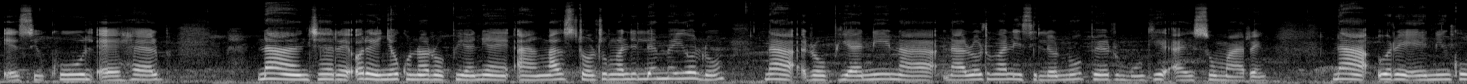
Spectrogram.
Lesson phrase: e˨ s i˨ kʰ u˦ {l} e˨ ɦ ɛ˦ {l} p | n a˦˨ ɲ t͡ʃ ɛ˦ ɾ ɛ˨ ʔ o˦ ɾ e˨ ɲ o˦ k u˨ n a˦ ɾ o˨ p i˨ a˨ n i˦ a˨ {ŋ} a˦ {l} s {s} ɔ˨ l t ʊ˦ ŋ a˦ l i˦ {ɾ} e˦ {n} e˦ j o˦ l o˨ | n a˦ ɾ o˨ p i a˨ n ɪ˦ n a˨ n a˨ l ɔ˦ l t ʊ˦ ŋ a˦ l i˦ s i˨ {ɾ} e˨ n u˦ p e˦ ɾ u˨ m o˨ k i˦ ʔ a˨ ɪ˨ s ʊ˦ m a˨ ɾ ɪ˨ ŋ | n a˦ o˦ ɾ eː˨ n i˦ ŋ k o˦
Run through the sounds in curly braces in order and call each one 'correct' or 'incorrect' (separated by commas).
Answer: correct, correct, correct, correct, incorrect, incorrect, incorrect, incorrect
